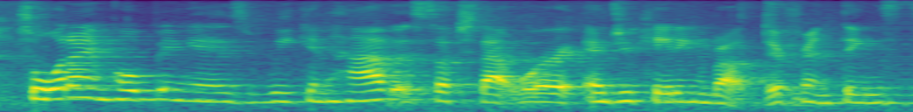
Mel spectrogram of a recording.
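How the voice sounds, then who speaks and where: Medium-pitched woman's voice in a Nigerian accent, with ordinary pitch variation, audible room echo and noticeable background noise. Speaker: researcher presenting a seminar. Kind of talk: seminar talk with audience questions.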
